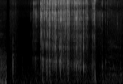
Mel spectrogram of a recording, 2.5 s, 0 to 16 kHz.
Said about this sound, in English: I'm a Pop-Up Bagels subscriber. Of course I'm going to make you listen to me take the first bite out of a frozen and then defrosted in 350 degrees baking temperature for 7 minutes. And you get to hear my first bite of a cinnamon raisin bagel.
